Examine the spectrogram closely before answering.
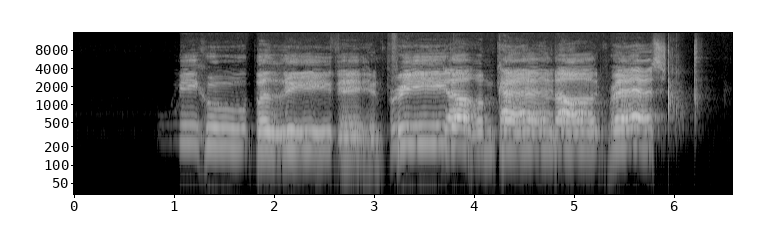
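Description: Two men sing a hymn together.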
